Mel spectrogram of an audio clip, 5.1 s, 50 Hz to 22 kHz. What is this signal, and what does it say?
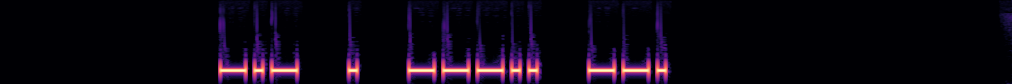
Morse code, heard as a keyed tone, about 27 wpm, spaced as for 20 wpm, 700 Hz. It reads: KE8G
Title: USA Call Signs - 4 Characters - 2x Character Spacing - 28wpm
